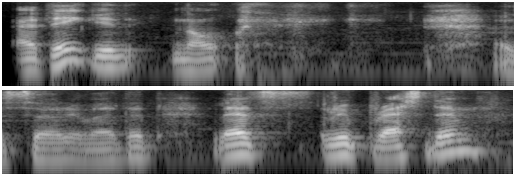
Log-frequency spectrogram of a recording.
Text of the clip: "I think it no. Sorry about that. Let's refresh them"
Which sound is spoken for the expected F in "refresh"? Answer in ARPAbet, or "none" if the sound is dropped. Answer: P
